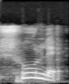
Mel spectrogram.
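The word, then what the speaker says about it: Schule: এটা sounds like SH, আর যেটা বাংলাতে হয় স, তালব্যস্যর মতো উচ্চারণটা হয়, যেমন শুলে।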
